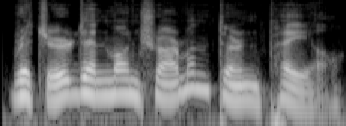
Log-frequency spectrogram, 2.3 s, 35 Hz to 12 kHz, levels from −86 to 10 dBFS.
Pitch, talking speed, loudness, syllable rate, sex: 135 Hz, 130 wpm, -17 LUFS, 4.3 syllables/s, male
